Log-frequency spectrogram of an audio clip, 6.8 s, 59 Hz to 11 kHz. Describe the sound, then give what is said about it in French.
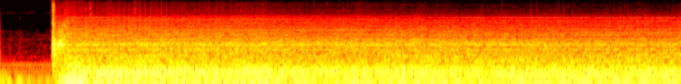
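A light aircraft's piston engine, started with ignition circuits 1 and 2 on and the throttle fully reduced, catches with a sudden burst after a brief quiet moment, then settles into a steady, loud, rumbling idle that continues to the end, with no voices. “Les circuits d'allumage 1 et 2 sont en marche. Tac, On n'a pas besoin de pompe à essence. Les gaz sont tout réduits. Et on démarre.”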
